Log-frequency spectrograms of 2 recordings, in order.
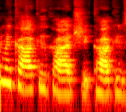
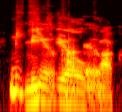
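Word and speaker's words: Michio Kaku: And I've heard Mikachi Kaku say that in a Kaku how do I pronounce it? Mikio Kaku.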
